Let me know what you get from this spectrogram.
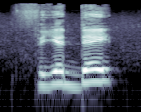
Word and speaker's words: Theodate: Now, I literally thought it was Theodora. No, her name is Theodate. That's not a mistypo. It's not like some weird pronunciation that I'm doing. It is literally Theodate Page Price.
